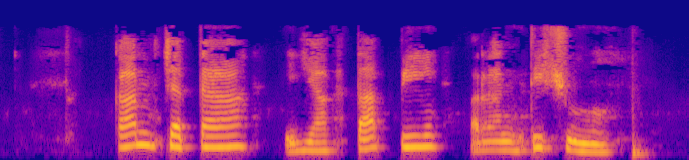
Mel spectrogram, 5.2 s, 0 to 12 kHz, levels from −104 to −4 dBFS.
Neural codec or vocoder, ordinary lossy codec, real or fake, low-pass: codec, 16 kHz, 2 kbps, X-Codec, HuBERT features, trained on general audio; MP3, 32 kbps; fake; 7.2 kHz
